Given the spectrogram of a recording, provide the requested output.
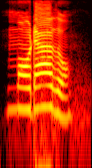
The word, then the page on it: morado: Spanish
